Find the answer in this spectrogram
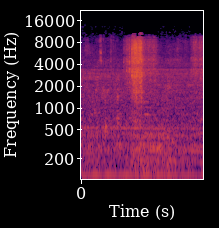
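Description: Faint open-air ambience of a football training session with distant voices, and a short hiss about a second in.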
